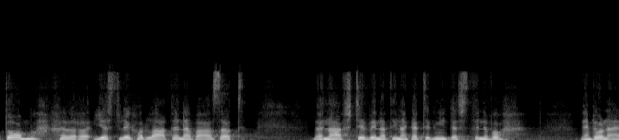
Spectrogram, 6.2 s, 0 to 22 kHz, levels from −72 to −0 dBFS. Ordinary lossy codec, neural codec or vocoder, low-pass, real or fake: Opus, 32 kbps; codec, 16 kHz in and 24 kHz out, 0.6 kbps, FocalCodec, streaming, 4096 codes; 10.8 kHz; fake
